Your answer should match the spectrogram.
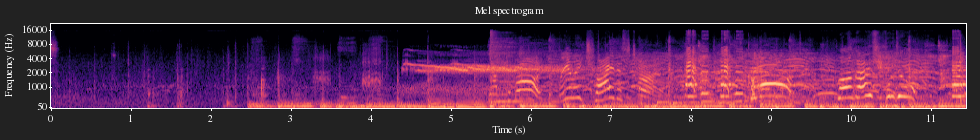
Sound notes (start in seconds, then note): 2.4 tribal drum music; 4.3 bird screeches; 7.6 horn honking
